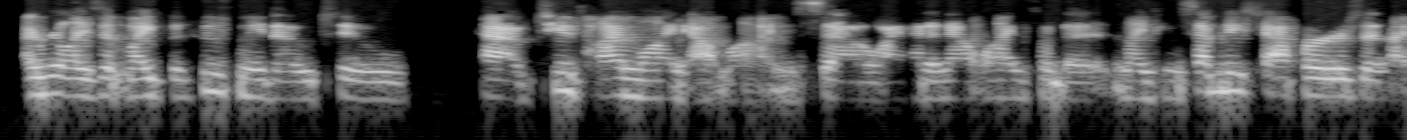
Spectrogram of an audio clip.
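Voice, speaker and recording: Using an unremarkable speaking voice, a woman with an American accent speaks at a moderate pace and fairly low pitch with fairly even intonation. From Philadelphia. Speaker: author. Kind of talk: interview.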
